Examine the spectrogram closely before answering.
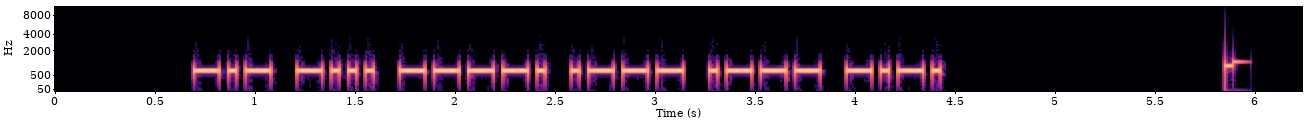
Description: Morse code, heard as a keyed tone, about 28 wpm, 700 Hz. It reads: KB9JJC
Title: USA Call Signs - 6 Characters - 3x Character Spacing - 28wpm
